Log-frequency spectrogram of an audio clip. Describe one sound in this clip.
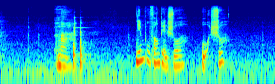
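An elderly woman speaks calmly.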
